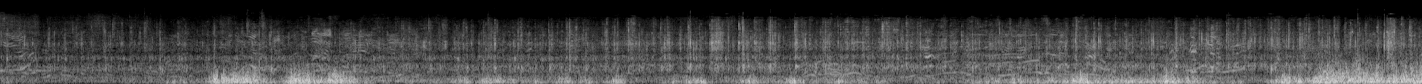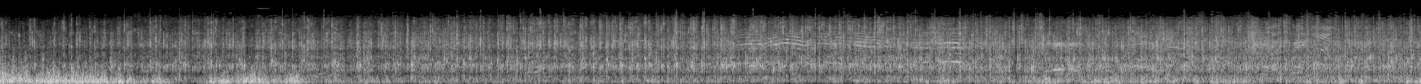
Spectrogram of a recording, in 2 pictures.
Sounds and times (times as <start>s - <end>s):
Speech: 0.0s - 6.4s, 8.0s - 12.6s, 21.5s - 24.0s, 24.6s - 27.8s
Clip-clop: 0.0s - 28.4s.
